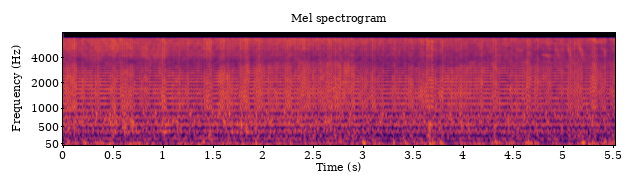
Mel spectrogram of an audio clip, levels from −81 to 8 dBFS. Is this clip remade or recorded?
remade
